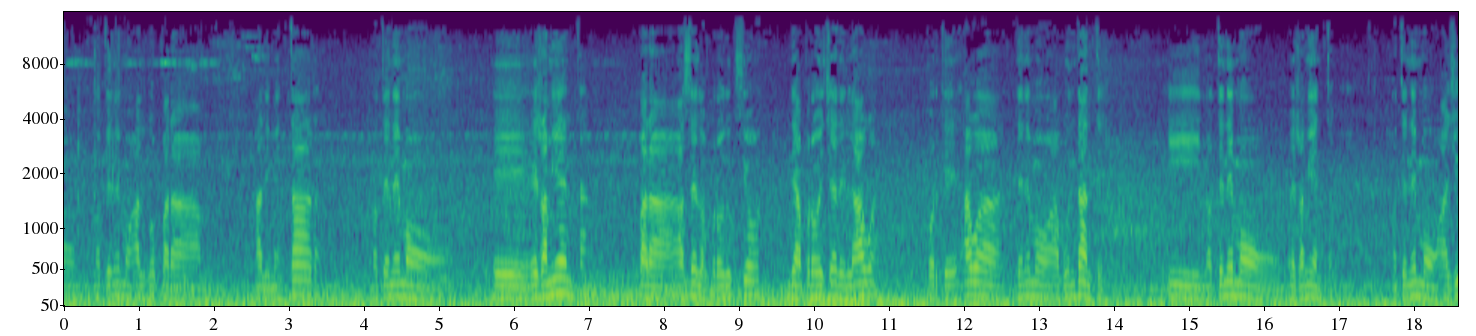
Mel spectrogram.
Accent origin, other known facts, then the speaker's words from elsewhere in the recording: Formosa, Argentina; Yo soy uno de los referentes de la raza Huichí. Soy de Formosa, soy del oeste de Formosa. Vivo en los lugares Los Chiriguanos, Departamento Bermejo, Colonia El Silencio, El Aibal Silencio, jurisdicción Chiriguano.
